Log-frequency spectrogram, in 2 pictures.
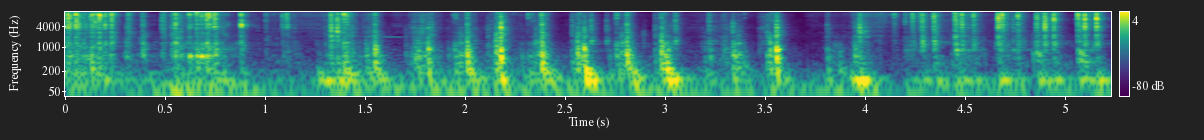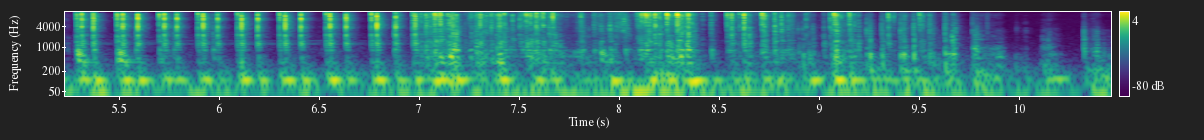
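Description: Long acrylic fingernails rapidly tapping and scratching on a car's plastic interior trim: first the dashboard air-vent slats, then the hazard and traction-control buttons and dial. The clicks come in a fast, uneven stream like typing, with a low steady hum underneath through the middle seconds.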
